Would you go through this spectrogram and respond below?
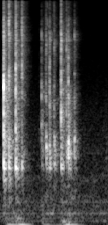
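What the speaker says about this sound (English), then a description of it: "I'm typing it as you put it." Typing on a computer keyboard comes in two short bursts of quick, close key clicks separated by a brief pause, then silence, with no talk.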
